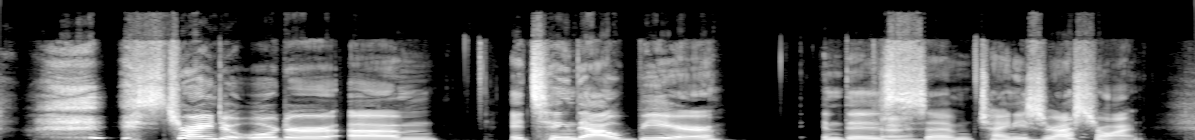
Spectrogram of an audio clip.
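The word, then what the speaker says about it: Tsingtao: Ting Dao? That'd be the English. In Cantonese, it is Qingdao.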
